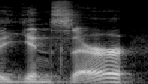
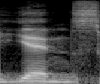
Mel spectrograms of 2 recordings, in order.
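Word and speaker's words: yinz: what we call a Yin sir um Yin sir is a slang for somebody in Pittsburgh instead of y'all in Pittsburgh we say yens which is spelled y-i-n-c um he is just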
